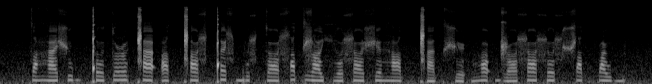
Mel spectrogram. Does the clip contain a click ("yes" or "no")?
yes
